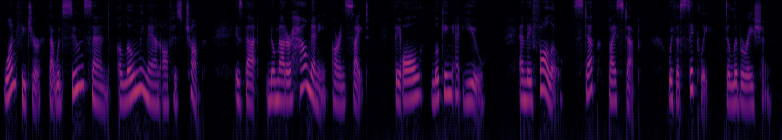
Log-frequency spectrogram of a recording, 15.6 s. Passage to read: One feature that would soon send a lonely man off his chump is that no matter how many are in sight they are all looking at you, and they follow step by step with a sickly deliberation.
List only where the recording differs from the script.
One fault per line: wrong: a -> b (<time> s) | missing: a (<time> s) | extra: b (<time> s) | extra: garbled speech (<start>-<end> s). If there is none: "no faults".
missing: are (8.0 s)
